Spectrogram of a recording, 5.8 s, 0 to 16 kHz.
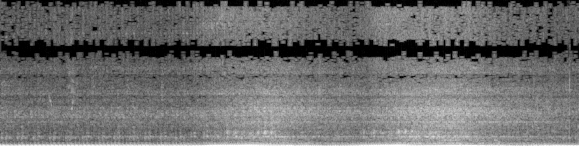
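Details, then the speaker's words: Volvo 940 Turbo bought unseen, started before a 300-mile drive in rainy, foggy weather: steady idle then two smooth throttle blips rising and falling cleanly with no knock or miss; light smoke thought to be condensation. "not bad that sounds good it's not smoking too bad looks like condensation"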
